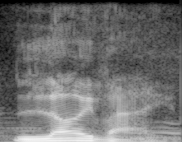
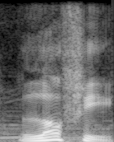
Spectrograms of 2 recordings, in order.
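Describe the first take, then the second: First: It is said Icelandic-style, ending in an 'eye' sound. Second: It is said English-style, ending in an 'ee' sound. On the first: This follows the name's original Icelandic pronunciation. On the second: This is how English speakers tend to say it.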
